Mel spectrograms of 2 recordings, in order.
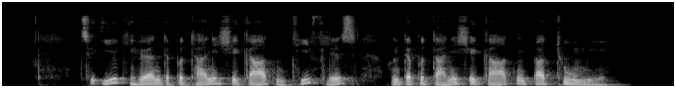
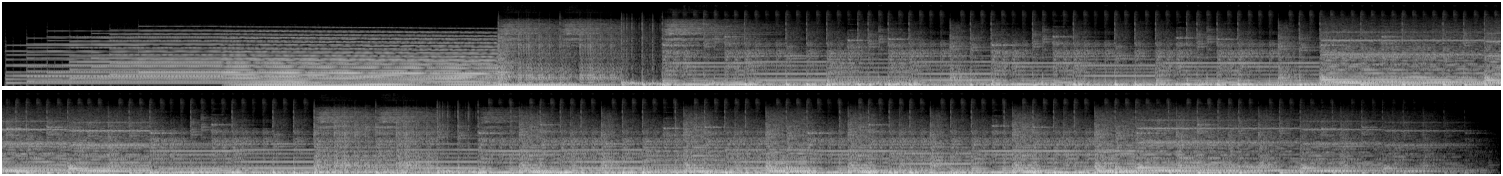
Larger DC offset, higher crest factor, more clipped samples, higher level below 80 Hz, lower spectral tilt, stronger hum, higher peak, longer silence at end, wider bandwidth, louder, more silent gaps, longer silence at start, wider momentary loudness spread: neither; first, 20 dB vs 14 dB; neither; second, -38 dBFS vs -26 dBFS; first, -7 dB/octave vs -5.5 dB/octave; neither; about the same, -4 dBFS vs -4 dBFS; first, 0.6 s vs 0.15 s; second, 11.5 kHz vs 14.5 kHz; second, -23 LUFS vs -20 LUFS; neither; first, 0.8 s vs 0.05 s; first, 9 LU vs 5 LU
